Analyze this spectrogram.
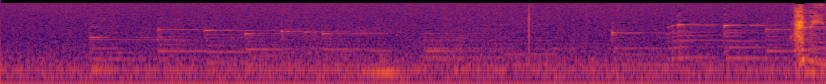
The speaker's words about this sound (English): This is East Side music. I mean, you can almost taste the ice cubes. You can almost taste the ice cubes. And all that scotch. Listen to this. This is pure East Side music. This is not jazz. It's not Beethoven.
